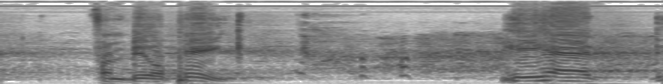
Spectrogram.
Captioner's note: scattered laughing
